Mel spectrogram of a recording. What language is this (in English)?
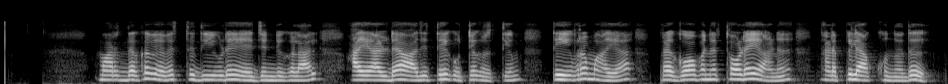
Malayalam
